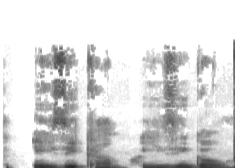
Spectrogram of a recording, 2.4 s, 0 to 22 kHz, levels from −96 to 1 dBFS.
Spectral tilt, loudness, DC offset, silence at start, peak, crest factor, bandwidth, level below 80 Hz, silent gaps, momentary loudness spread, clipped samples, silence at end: -5.5 dB/octave; -24 LUFS; under 0.1%; 0.05 s; -6 dBFS; 20 dB; 16.5 kHz; -58 dBFS; none; 9 LU; under 0.1%; 0 s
